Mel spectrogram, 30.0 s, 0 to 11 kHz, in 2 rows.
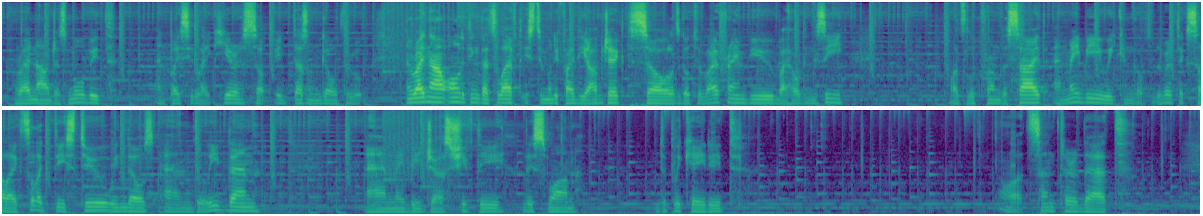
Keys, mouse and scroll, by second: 0.2 g, 9.8 z, 10.8 KP_1, 12.4 Tab, 14.8 click, 17.1 x, 18.1 click, 20.6 shift+d.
